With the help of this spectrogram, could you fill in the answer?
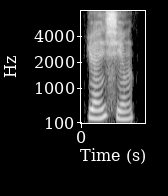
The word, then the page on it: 原型: yuán xíng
